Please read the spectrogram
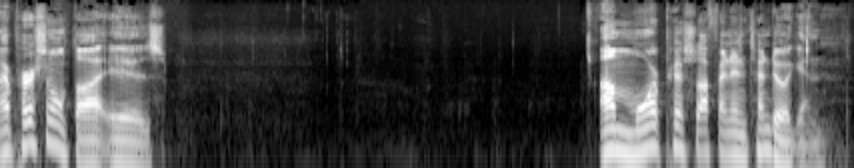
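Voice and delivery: talking with candy in mouth. Giving an opinion on an online membership, talking with candy in mouth. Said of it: "I put some candy in my mouth".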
